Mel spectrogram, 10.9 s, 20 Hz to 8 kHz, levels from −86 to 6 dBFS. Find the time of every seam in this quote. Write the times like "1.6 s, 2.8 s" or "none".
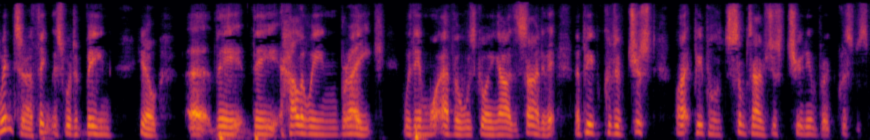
none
